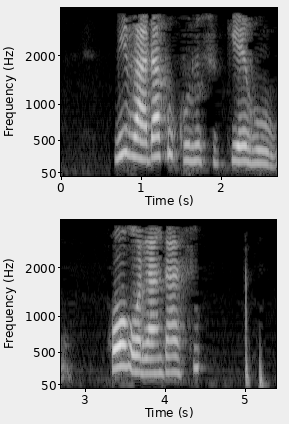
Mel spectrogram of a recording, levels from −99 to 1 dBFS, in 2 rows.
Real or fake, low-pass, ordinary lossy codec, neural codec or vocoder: fake; 3.6 kHz; MP3, 16 kbps; codec, 16 kHz, 2 kbps, FunCodec, trained on LibriTTS, 25 frames a second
